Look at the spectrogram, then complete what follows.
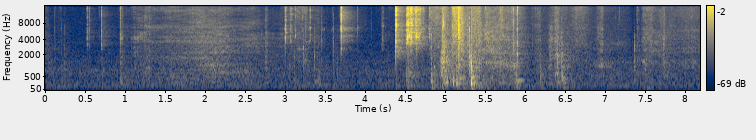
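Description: Cardboard mailer box being handled and opened on a table: a few light clicks and a soft rustle, then a burst of scraping, clicking and crackling as the lid comes free and the packing inside is touched, loudest just past the middle.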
